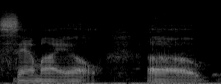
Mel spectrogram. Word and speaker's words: Samael: He specifically states it like, no, it's pronounced Samael, which I looked up, and that is one of the angels of death.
